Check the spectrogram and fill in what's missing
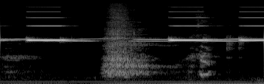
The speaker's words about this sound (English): Our fire alarm is going off.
